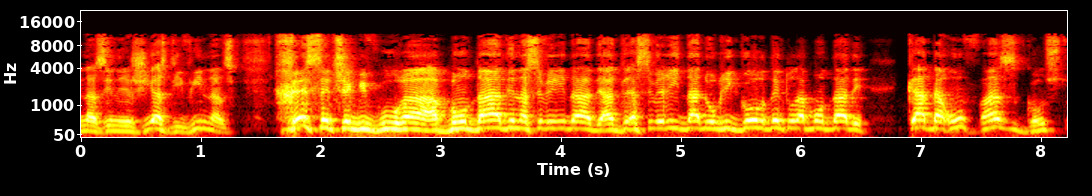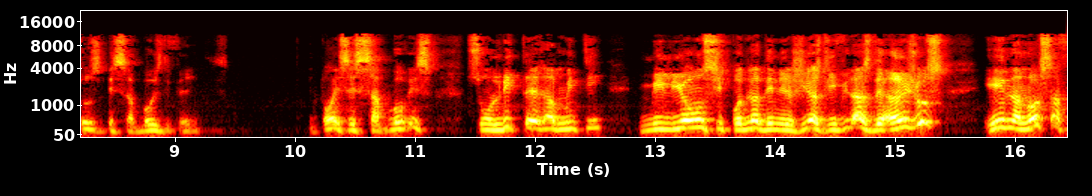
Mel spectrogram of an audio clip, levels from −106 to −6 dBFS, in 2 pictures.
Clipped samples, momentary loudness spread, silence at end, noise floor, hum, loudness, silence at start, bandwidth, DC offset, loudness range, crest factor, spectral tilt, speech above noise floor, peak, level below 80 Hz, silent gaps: under 0.1%; 17 LU; 0.05 s; under -90 dBFS; none; -17 LUFS; 0 s; 11.5 kHz; under 0.1%; 12 LU; 16 dB; -5 dB/octave; over 73 dB; 0 dBFS; -64 dBFS; none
